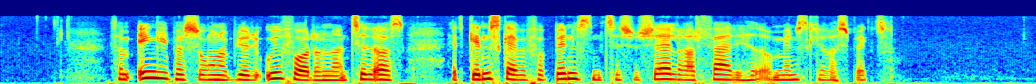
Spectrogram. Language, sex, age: Danish, female, 24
